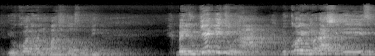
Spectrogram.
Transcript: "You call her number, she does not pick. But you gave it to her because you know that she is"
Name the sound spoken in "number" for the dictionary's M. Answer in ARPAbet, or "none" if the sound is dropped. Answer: none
